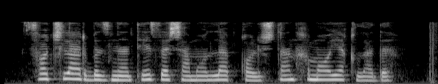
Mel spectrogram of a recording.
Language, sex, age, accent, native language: Uzbek, female, 18-24, Namangan, Uzbek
